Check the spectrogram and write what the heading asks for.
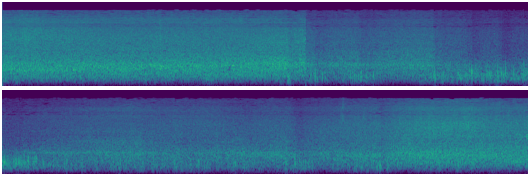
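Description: Ocean surf washing over and breaking against a rocky reef, with wind on the microphone. The wash drops off abruptly about three seconds in and builds again near the end.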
